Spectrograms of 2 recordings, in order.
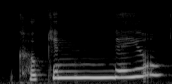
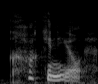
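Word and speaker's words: cochineal: don't know how to say this word Co cocon nail Co cinal cockanal oh I'm going to spell it it's c o c h i n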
